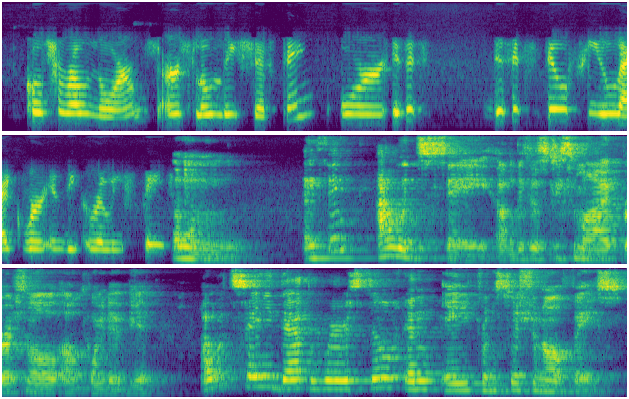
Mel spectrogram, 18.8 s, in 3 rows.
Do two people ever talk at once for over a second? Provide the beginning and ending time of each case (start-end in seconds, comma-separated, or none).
none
